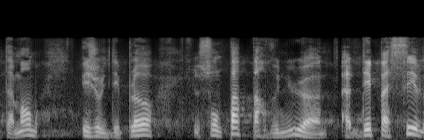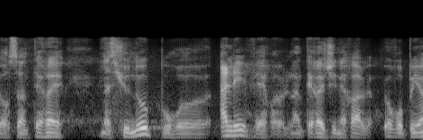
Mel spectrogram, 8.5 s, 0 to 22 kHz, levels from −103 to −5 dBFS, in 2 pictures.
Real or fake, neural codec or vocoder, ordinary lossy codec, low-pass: fake; codec, 16 kHz, 4 kbps, X-Codec, HuBERT features, trained on LibriSpeech; none; 7.2 kHz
